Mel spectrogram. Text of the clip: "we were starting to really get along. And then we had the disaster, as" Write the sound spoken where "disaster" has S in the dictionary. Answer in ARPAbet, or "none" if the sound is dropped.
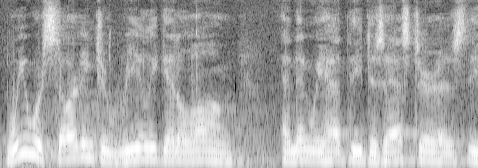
S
